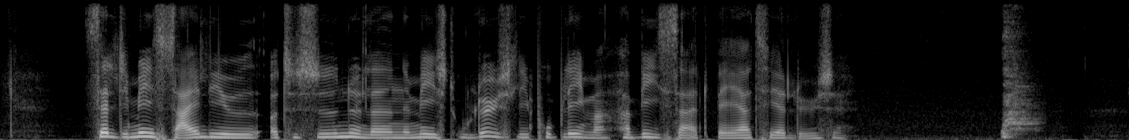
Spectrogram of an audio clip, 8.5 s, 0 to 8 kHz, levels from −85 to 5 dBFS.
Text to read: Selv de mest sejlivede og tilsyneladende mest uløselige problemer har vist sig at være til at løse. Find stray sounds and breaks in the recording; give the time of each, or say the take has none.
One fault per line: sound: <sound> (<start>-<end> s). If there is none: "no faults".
sound: bark (7.5-7.9 s)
